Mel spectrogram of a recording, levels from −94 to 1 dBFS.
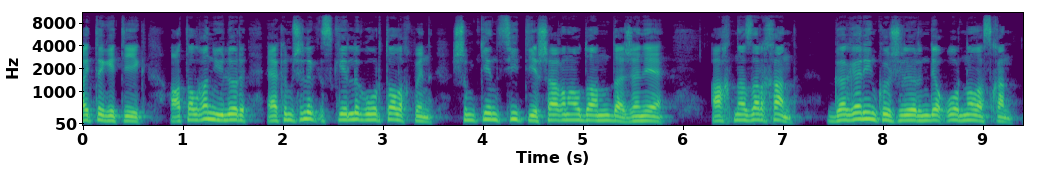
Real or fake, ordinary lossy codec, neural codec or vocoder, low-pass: real; none; none; 9.9 kHz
